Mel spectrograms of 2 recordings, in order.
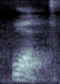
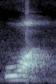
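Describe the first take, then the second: First: It starts with a breathy h sound. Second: It starts directly with w, no h. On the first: "American বলবে" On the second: "British সাউন্ডে ... হটা উচ্চারণ হবে না"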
